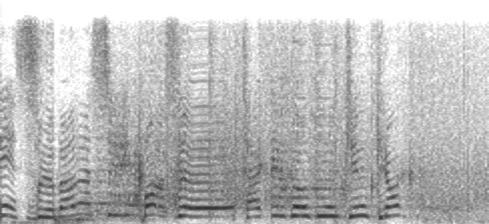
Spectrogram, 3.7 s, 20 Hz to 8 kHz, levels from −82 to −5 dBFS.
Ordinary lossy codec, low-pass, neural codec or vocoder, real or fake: none; 7.2 kHz; codec, 16 kHz, 0.5 kbps, X-Codec, HuBERT features, trained on balanced general audio; fake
